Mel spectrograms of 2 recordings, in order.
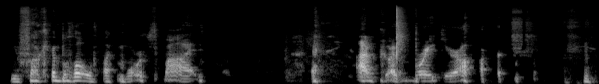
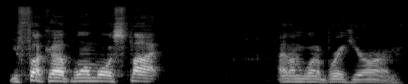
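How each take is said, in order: First: Threat broken up by chuckles; laughing threat. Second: Measured threat. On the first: Veteran's warning retold to podcast friends, laughing threat. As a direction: laugh through the warning, slowing at the end. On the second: Veteran to rookie in the corner, retold stern threat. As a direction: lay down the threat, pause, then sink into it. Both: Retold or imitated.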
